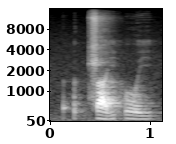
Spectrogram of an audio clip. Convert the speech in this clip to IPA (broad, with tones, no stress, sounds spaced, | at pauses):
ʔ ə˨˩ k̚ ʂ a˨˩˦ j ʔ u˨˩ j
